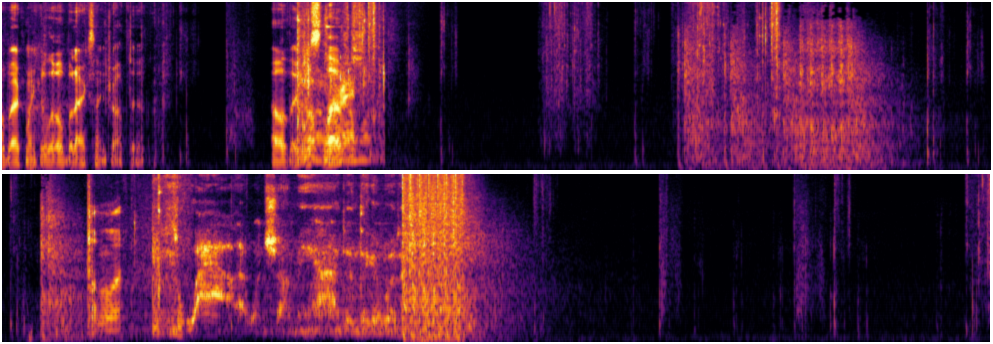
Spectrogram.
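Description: Footsteps patter quickly on hard stone.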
